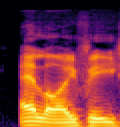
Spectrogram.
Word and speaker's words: LIV: and that is what we discovered how it is pronounced uh the livv standing for the Roman numerals 54 the number of holes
